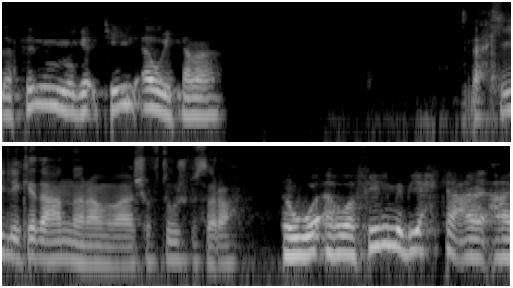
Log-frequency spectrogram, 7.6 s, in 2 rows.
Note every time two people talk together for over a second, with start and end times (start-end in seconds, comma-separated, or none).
none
